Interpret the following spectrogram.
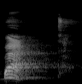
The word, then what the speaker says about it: backed: K is voiceless, so we pronounce backed.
